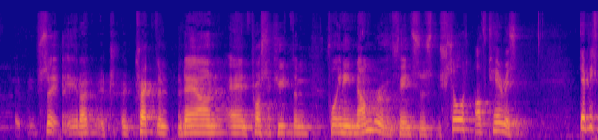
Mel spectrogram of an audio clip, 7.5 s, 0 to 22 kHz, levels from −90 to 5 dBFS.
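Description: At 0.67 s there's a short call audio freeze, then another at 2.04 s. Each time the last bit of sound gets stretched into a fading buzz, about 100 ms and then 180 ms, before things pick up where they left off, nothing lost, just pushed later. Likely packets held up long enough to drain the jitter buffer.

From 5.58 s to the end, the section is at the wrong speed, running 1.31 times too fast, so everything jumps up roughly five semitones and sounds hurried, likely played against the wrong clock.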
